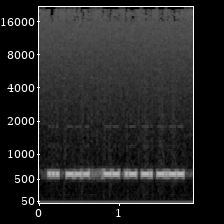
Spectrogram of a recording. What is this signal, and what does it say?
Morse code, heard as a keyed tone, about 52 wpm, 600 Hz. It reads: SO MANY
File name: archived / CRSnet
